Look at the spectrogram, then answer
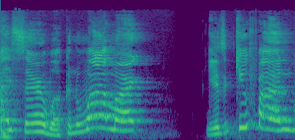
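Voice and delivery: high, bright mock greeter welcome; cheery Walmart greeter. Imitating a Walmart greeter welcoming a shopper, high and cheery. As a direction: play the overly happy store greeter. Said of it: "But I love it".

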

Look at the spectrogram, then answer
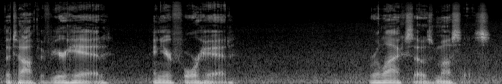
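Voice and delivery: ordinary delivery

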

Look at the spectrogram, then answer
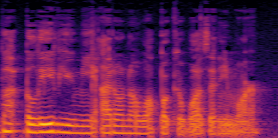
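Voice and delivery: usual speaking voice

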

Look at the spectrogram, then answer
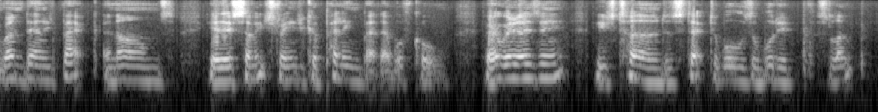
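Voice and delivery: usual speaking voice

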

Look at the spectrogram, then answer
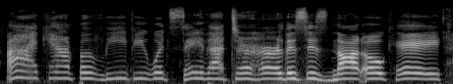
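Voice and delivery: imitated outraged mother, high and drawn out; mom losing it. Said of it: "my mom lost her shit".

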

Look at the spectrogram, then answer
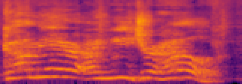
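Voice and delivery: dad calling for help from outside. Retold or imitated. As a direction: shout it over like a dad needing a hand.

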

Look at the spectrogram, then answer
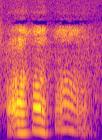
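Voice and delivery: put-on jeering laugh; guards' mock laugh. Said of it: "French gods".

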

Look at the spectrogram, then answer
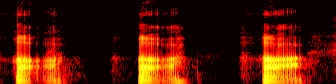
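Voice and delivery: low, cool spaced-out chuckle; deadpan low "ha", one at a time; Danny Zuko laugh. Shown as a demonstration. Brother practising a Grease laugh for his sister, low and spaced. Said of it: "a Danny Zuko from Grease laugh".

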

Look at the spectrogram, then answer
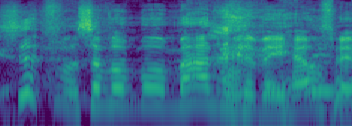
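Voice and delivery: teasing, high-pitched put-on voice; mock helpless plea. Teasing the storyteller as unmanly bystander, mock high plea. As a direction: pretend feeble cry for rescue.

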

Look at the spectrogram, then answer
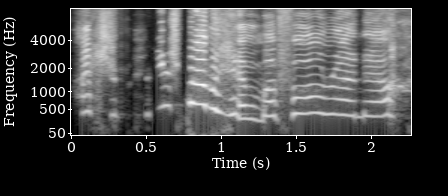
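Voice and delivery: loud, very high squeak; high-pitched frantic pleading. Acted. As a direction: insist in a squeaky, strained high voice. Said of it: "my voice is getting higher".

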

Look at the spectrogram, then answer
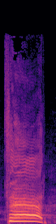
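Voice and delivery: high, loud squeal imitating a child greeting Dad; excited kids. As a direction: shout it like an ecstatic toddler. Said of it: "They are so excited".

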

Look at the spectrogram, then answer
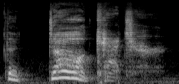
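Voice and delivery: high, slow, breath-filled gasp of dismay; horrified cry. A narrator's reading. Raggedy hearing of Fido's capture, horrified cry. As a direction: draw it out high in horror. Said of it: "cried Raggedy Ann".

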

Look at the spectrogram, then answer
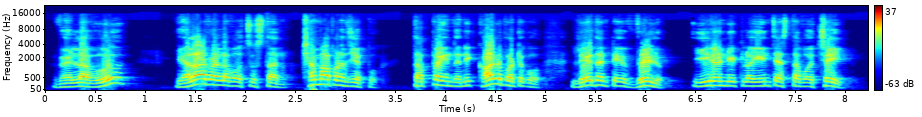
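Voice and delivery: loud, furious ultimatum; enraged threats. A narrator's reading. Husband after slapping his wife, demanding an apology in a loud rage. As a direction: bellow the ultimatum right after the slap.

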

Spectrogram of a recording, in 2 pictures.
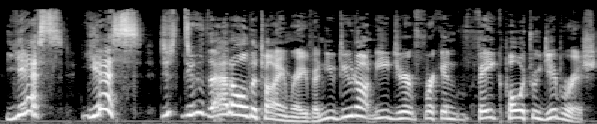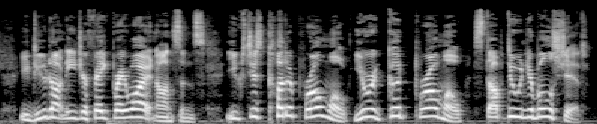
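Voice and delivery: high, emphatic, pleading rant; worked-up fan's impassioned plea; exasperated approval. Acted. Acted plea to the wrestler.

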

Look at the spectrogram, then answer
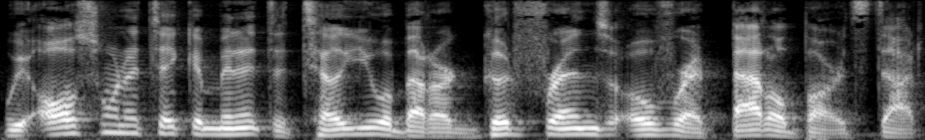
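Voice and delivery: loud, upbeat announcer read; podcast outro read. Acted. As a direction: sell the sponsor with energy.

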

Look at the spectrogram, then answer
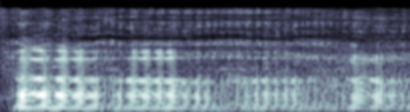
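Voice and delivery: slow, deliberate "ha, ha, ha"; fake laugh. Shown as a demonstration. Preacher showing a congregation courtesy laughing, fake slow laugh. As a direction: force out a spaced-out courtesy laugh. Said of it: "even if it's a fake laugh".

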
